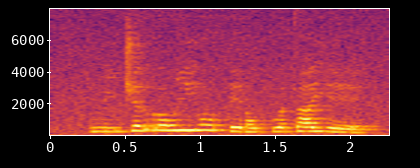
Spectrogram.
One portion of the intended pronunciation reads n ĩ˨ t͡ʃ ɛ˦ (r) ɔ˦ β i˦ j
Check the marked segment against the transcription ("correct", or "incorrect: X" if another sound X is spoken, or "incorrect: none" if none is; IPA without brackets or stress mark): correct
